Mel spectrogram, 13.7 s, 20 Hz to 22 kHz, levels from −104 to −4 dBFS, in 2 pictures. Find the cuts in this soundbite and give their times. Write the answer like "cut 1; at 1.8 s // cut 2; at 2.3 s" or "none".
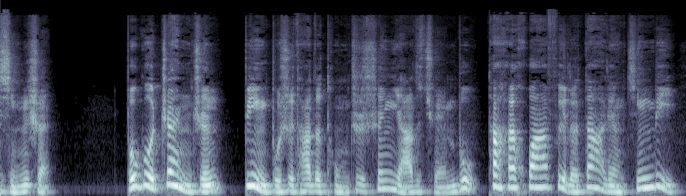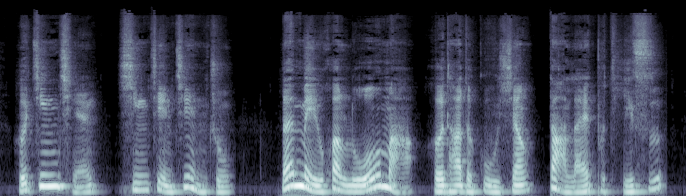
cut 1; at 4.8 s // cut 2; at 12.3 s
